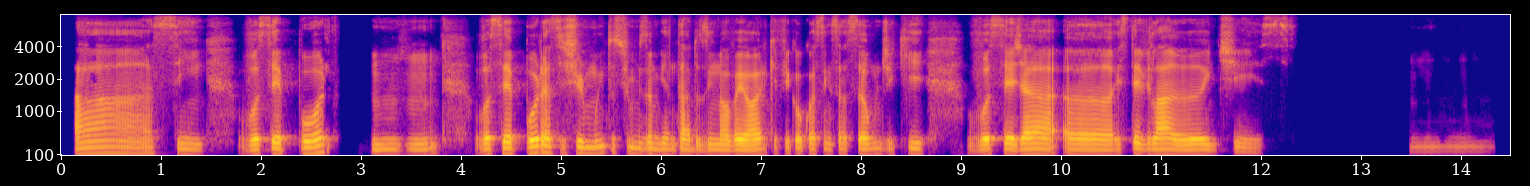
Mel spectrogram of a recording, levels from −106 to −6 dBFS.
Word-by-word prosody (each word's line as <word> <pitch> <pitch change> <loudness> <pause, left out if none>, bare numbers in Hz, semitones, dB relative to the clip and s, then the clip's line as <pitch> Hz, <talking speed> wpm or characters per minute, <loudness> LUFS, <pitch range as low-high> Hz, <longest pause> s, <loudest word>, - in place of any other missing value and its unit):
Ah, 115 - -2
sim. 110 - -7 0.4
Você 105 +2 +2
por 125 +5 +1 0.5
uhum. 105 -4 -7 0.3
Você, 120 +2 +2
por 135 +1 +5
assistir 130 -2 +2
muitos 135 +3 -4
filmes 115 -2 -5
ambientados 110 -2 -2
em 105 - -3
Nova 105 0 +2
Iorque, 105 +1 +4
ficou - - -3
com - - -4
a - - -1
sensação 110 +1 -3
de 115 - -9
que 115 -1 -6 0.4
você 430 0 +3
já, 110 0 +3
hã, 105 -1 +1
esteve 105 +1 -2
lá 110 0 +5
antes. 100 -5 -2 1.2
Hum. 85 0 -22
105 Hz, 110 wpm, -23 LUFS, 100-115 Hz, 1.2 s, por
